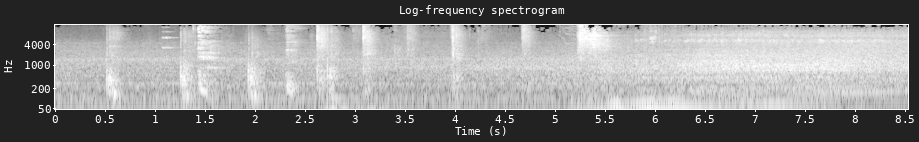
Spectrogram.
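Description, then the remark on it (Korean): A large bus rumbles to a halt after a series of sharp metallic clunks, then a long, loud air brake hiss swells and lingers. “나는 집에 가기 위해 버스에서 내린다.”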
